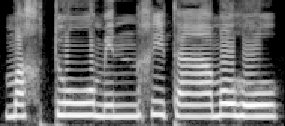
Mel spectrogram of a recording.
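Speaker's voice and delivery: مختوم ختامہ slow, clear nun before خ with no nasal hum; tajweed demo. Shown as a demonstration. Teacher showing students the clear tanween, slow. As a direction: say مختوم ختامہ as makhtumin khitamuh, nun crisp. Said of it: "تنوین کو ظاہر کریں گے".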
